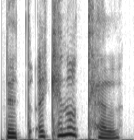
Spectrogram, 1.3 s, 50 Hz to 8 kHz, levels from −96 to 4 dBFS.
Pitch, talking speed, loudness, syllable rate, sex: 270 Hz, 180 wpm, -16 LUFS, 5.8 syllables/s, female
